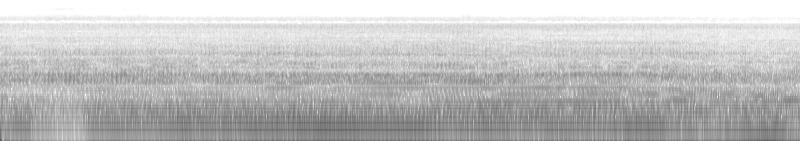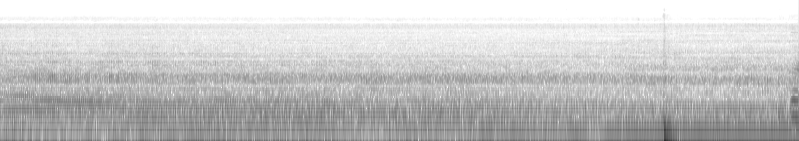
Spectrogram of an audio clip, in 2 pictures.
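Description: An airplane engine drones steadily in a flight simulator video game, a sustained tonal hum whose pitch slides downward partway through as the throttle changes, ending with a brief sharp click.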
